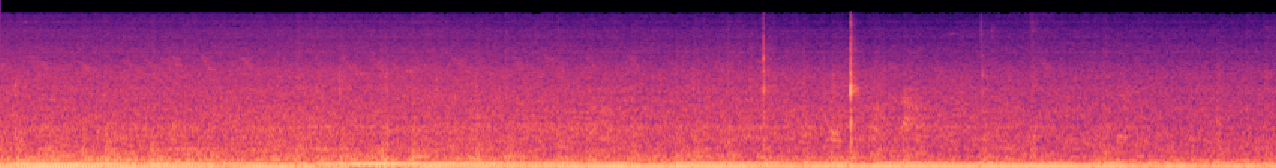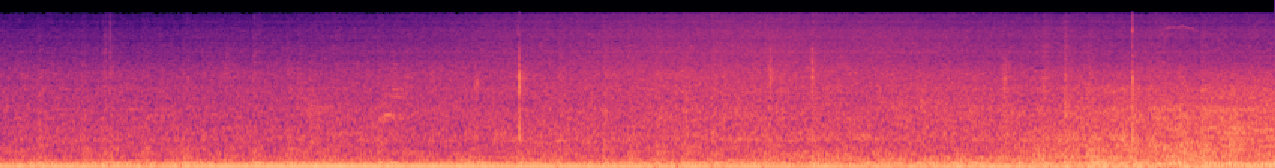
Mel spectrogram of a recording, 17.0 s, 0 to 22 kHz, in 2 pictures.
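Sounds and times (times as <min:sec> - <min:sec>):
low engine hum: 0:00.0 - 0:17.0
faint clicks: 0:11.6 - 0:12.2.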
